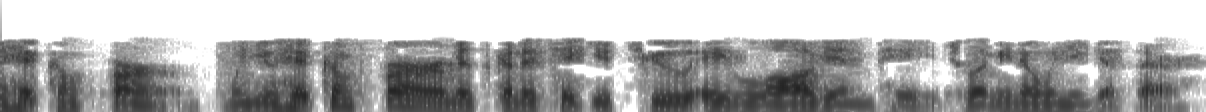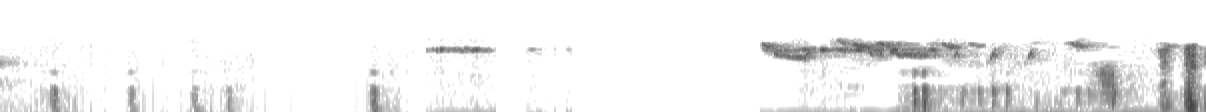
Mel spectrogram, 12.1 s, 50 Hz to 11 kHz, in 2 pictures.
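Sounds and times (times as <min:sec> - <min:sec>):
speech: 0:00.0 - 0:06.0
birds chirping and trilling: 0:08.2 - 0:08.6, 0:09.8 - 0:12.0.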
